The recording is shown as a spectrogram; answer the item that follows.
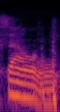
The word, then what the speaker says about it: Samhain: Now, first up, I know it's spelt very Gaelically, but do we pronounce it Samhain? – Yeah, well, the festival is called Samhain, which is the Irish word for the month of November.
